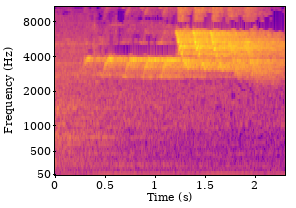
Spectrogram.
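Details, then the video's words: A captive male Double-collared Seedeater, moulting from spotted to black plumage, sings excitedly while hopping about unperched with a female nearby: a high, bright run of rapid twittering jumping to a sharper, buzzier phrase, over a faint low hum. "imagina um coleiro desse cantar empuleirado, a paulada que ele não vai dar."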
